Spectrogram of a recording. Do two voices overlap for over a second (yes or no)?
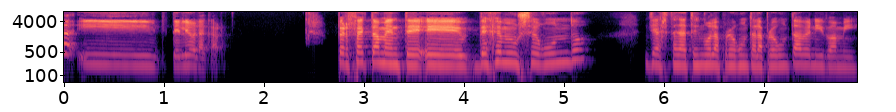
no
